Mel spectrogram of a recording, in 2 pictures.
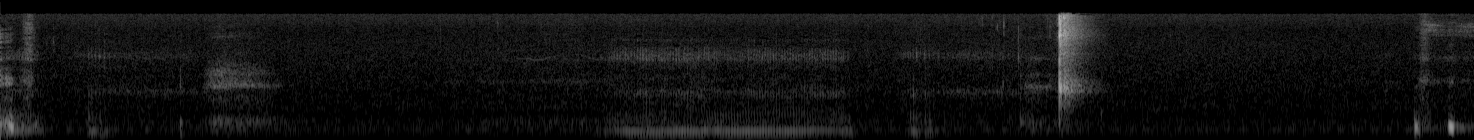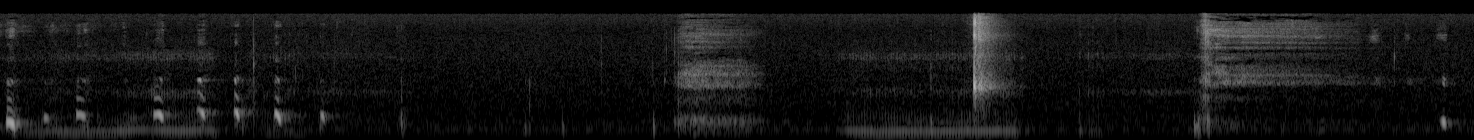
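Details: Wendy, a female dog, keeps snoring though awake with eyes open; three long, rumbling, buzzy snores spaced several seconds apart, with the middle one breaking into rapid fluttering clicks, plus sharp taps and snaps in a small room.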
